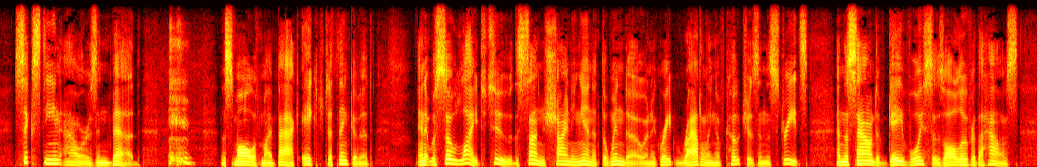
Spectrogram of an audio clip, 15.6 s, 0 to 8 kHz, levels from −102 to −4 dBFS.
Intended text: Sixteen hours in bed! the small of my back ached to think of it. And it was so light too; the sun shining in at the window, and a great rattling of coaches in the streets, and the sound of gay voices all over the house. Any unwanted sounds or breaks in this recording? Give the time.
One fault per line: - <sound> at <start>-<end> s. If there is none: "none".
- throat clearing at 2.5-3.0 s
